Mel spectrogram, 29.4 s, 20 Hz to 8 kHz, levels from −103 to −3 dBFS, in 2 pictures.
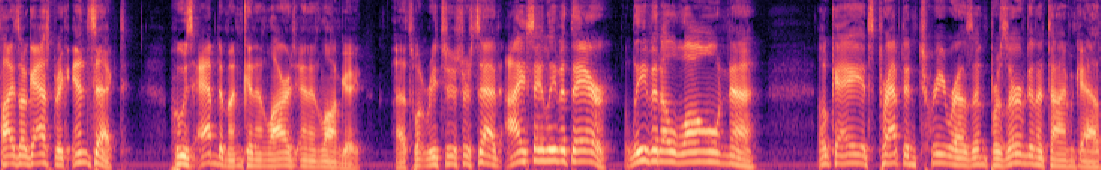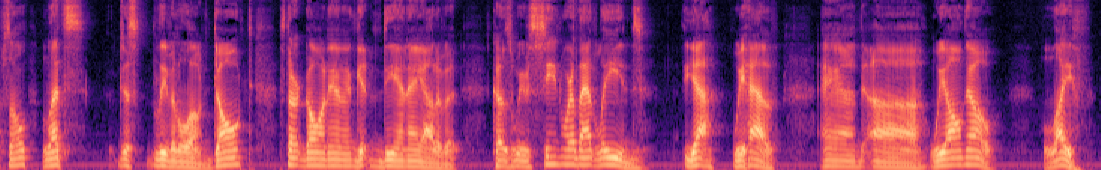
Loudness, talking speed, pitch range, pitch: -16 LUFS, 125 wpm, 105-135 Hz, 120 Hz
